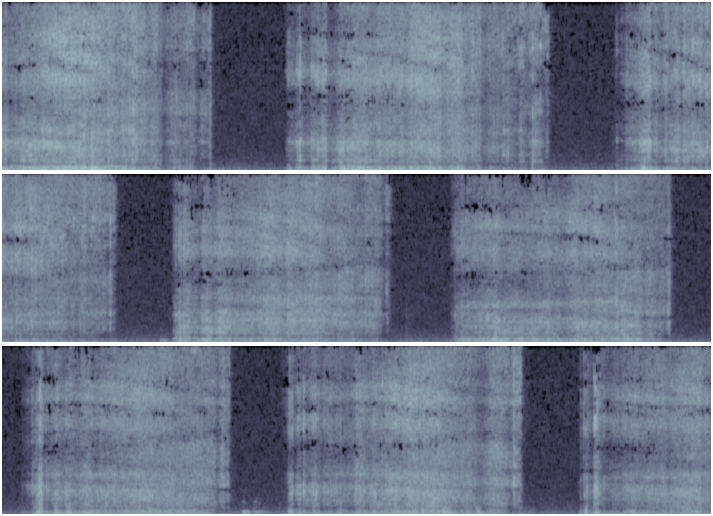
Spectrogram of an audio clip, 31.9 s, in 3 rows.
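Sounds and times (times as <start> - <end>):
kinetic sand cut and scooped: 0.0 - 3.2, 4.3 - 8.2, 9.3 - 12.4, 13.2 - 16.5, 17.4 - 20.7, 21.7 - 24.7, 25.6 - 29.1, 30.0 - 31.9.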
